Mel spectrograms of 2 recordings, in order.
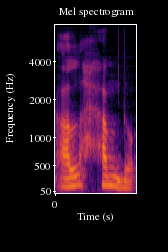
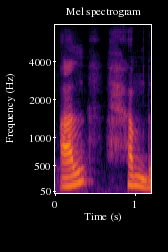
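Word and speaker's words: الحمد: হা এগুলো সব হাকম আপনারা বড় হা যদি উচ্চারণ করা শিখেন সূরা ফাতিহার শুরুতে দেওয়া আছে আলহামদু আল হামদু বড় হাদি পড়বেন সেটা কেউ যদি পড়ে আলহামদু সেটা ভুল হবে তারপর দেখেন খ এগুলো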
